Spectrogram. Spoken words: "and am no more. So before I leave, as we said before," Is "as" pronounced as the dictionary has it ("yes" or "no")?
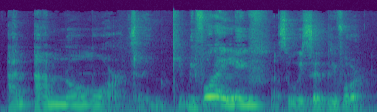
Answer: no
